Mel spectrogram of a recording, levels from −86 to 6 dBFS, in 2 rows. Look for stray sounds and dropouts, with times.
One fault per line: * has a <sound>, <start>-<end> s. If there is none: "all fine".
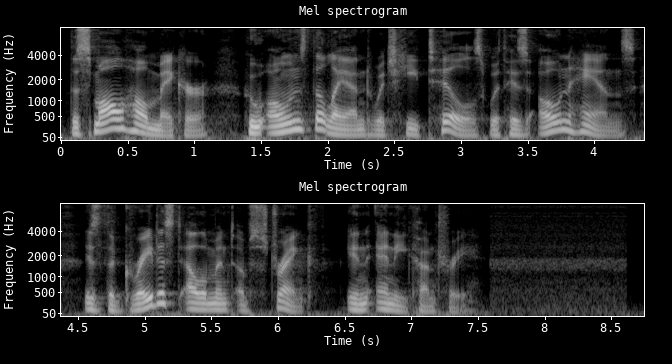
all fine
